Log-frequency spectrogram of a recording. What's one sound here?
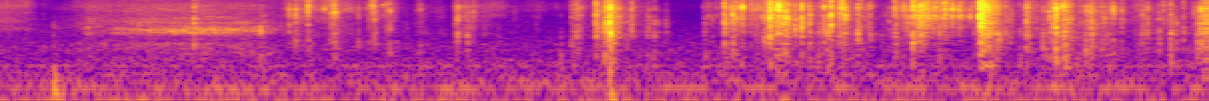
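A foil wrapper crinkles and tears as hands open a card pack.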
